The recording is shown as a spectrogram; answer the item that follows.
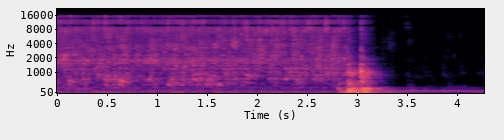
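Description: Shower water running in a small tiled shower stall, an even hiss. Just before three seconds in there is a short, loud thump, and then the water sound breaks off suddenly.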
